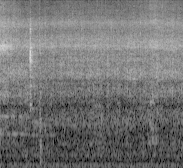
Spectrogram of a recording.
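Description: Seafood sautéing in butter in a pan, a steady, soft sizzle and crackle held throughout, with a single brief clink near the start and no voices.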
